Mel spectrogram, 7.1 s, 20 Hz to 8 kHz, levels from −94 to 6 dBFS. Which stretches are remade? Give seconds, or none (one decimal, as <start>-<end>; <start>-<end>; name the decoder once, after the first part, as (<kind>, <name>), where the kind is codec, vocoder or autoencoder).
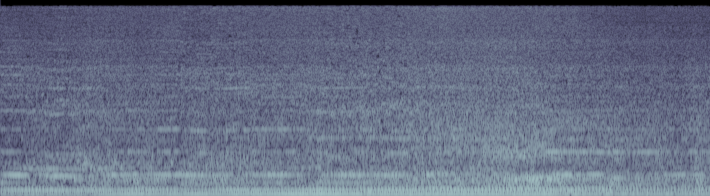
0.0-1.8 (autoencoder, DAC-VAE); 2.5-3.2; 4.1-7.1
